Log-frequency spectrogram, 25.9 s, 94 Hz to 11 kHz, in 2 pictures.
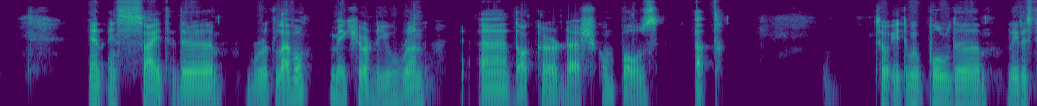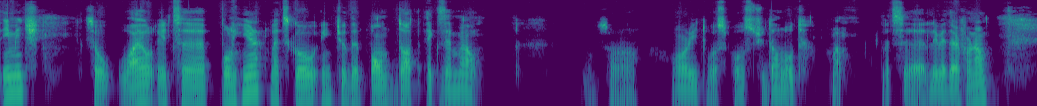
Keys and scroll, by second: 23.8 Right, 24.0 Down, 24.5 Right.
